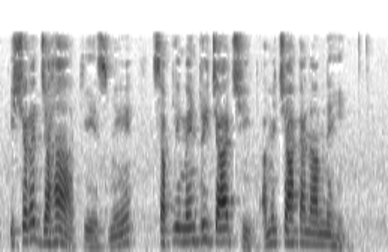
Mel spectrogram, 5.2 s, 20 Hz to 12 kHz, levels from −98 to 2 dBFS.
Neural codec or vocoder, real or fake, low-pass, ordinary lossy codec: none; real; 7.2 kHz; MP3, 64 kbps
